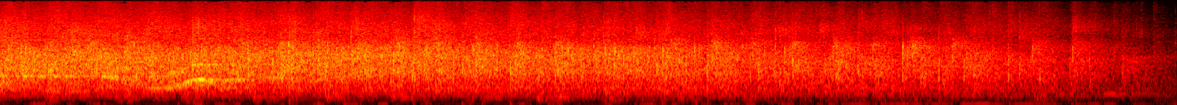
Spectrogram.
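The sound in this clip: Audience applause welcoming a pastor to speak at a Mother's Day church service: steady, dense clapping from a crowd that holds for several seconds before fading out.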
